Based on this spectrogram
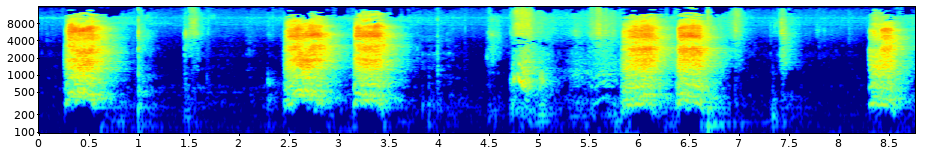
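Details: A crow fledgling found fallen from the nest, hungry and being hand-fed, calls repeatedly with harsh, raspy caws, often in pairs, about a dozen over nearly nine seconds.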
